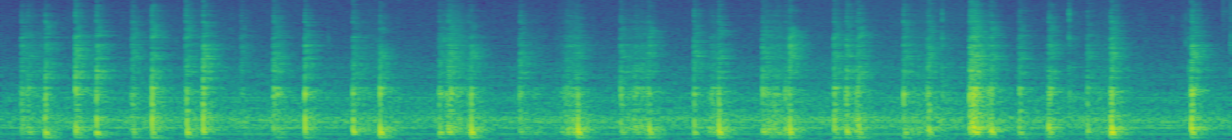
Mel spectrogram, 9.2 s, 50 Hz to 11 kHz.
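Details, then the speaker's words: 1937 Telefunken Torn.E.b. WW2 radio, long wave band one with 134.4 kHz test signal: no tone, only sharp irregular crackles about once a second while turning the tuning capacitor, sounding like something shorting out in the faulty long wave tuned circuit. "and I don't like this sound at all it sounds like something shorting out as I rotated the tuning capacitor"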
